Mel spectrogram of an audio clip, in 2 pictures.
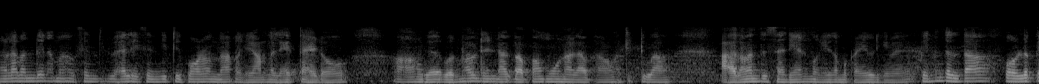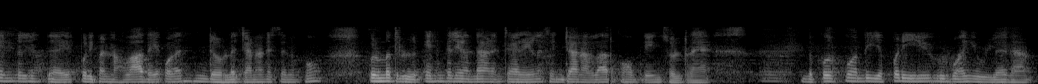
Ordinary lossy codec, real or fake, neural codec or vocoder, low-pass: MP3, 24 kbps; fake; codec, 16 kHz, about 1 kbps, DyCAST, with the encoder's durations; 7.2 kHz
